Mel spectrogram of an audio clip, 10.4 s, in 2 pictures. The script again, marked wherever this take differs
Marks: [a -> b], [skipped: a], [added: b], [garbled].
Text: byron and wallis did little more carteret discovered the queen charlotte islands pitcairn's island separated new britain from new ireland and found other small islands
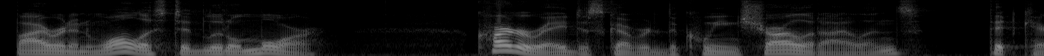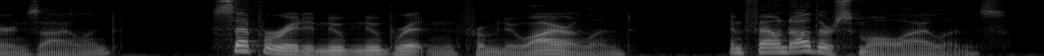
byron and wallis did little more carteret discovered the queen charlotte islands pitcairn's island separated new [added: new] britain from new ireland and found other small islands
